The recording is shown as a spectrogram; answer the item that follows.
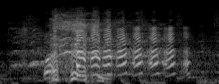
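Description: People laughing: a burst of quick, high-pitched laughter that starts about half a second in and lasts over a second.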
